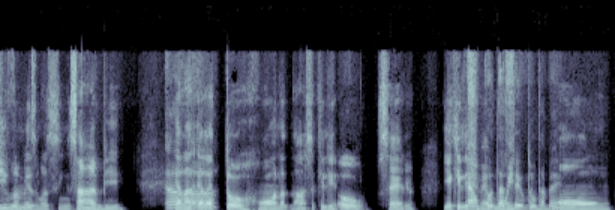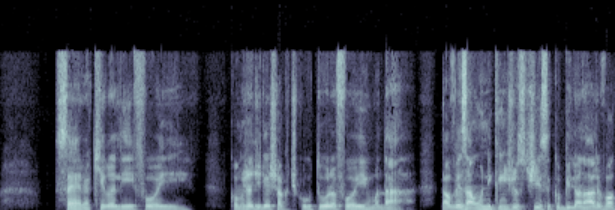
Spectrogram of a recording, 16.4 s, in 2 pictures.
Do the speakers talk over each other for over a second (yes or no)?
yes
